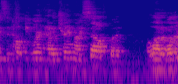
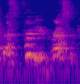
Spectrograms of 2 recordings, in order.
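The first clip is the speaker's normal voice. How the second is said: mock-shocked reaction; 12 semitones higher, 7 dB louder than usual. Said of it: "And I'm like".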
